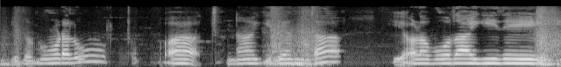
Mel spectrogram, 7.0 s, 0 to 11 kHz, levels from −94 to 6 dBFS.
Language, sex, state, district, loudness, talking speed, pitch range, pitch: Kannada, female, Karnataka, Dharwad, -15 LUFS, 50 wpm, 200-220 Hz, 205 Hz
